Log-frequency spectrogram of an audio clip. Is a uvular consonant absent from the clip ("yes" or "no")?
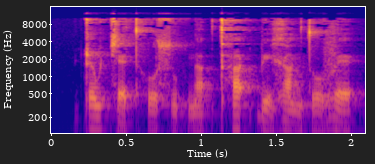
yes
